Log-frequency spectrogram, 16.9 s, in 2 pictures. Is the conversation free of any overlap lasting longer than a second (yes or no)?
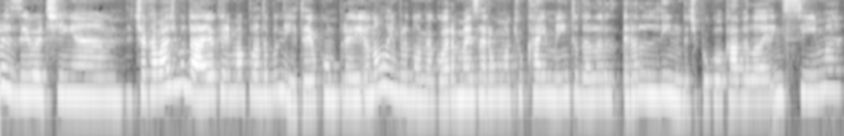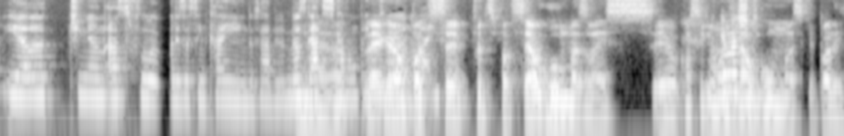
no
